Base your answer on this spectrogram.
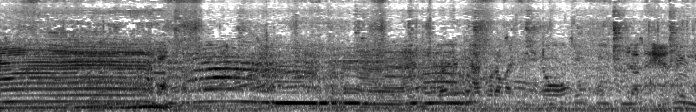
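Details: Cattle at the Plaosan cattle market in Magetan, with a long low moo holding steady, then a second drawn-out lowing call, while traders haggle over prices in the background.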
